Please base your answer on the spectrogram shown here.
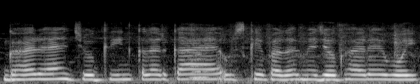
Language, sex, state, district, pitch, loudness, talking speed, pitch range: Hindi, female, Bihar, Kaimur, 225 Hz, -15 LUFS, 215 wpm, 220-235 Hz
